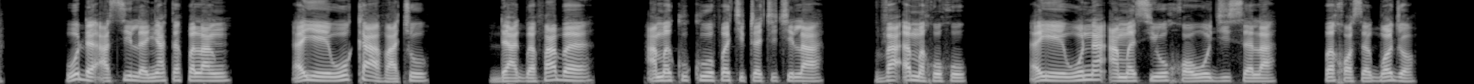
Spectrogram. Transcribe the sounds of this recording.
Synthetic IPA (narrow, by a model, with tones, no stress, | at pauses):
wo˦ɖɛ˨ʔa̰˨si˦lɛ˨ɲã˦t̪ɛ˦ɸɛ˦la˦ŋũ˦ | ḛ˦jɛ˦wo˦ka˦˨βa̰˨t͡ʃo˦ | ɖɛ˨a˨ɡ͡bɛ˨ɸa˦bɛ˦ | a̰˨mɛ̃˨ku˦ku˦wo˦ɸɛ˦t͡ɕi˦t̪ɾɛ˦t͡ɕi˦t͡ɕi˦la˦ | va˦ʔɛ˦mɛ̃˨xo˦xo˦ | ḛ˦jɛ˦wo˦nã˦ʔa˨mɛ̃˨si˨wo˦xɔ˨wo˦d͡ʑi˦sɛ˦la˦ | ɸɛ˦xɔ˨sɛ˨ɡ͡bɔ˦d͡ʒɔ˦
